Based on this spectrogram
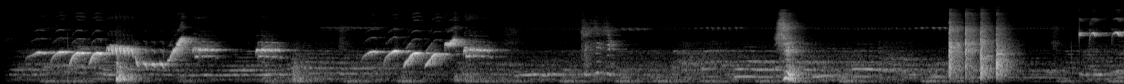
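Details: White-rumped shama song used as a lure to prompt other birds to sing, the harsh 'kasar' style: rich whistled phrases with rising slurs, mixed with sharp buzzy bursts and clicks, over a faint low hum.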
